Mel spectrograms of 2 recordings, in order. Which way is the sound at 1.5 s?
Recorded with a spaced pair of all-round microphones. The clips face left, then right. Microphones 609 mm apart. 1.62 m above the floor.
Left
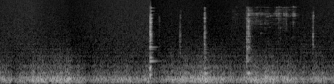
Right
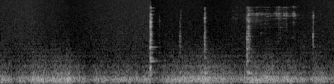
70° left (ahead or behind).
